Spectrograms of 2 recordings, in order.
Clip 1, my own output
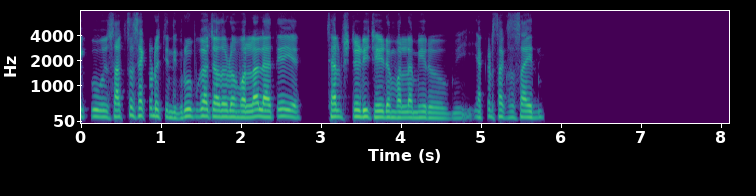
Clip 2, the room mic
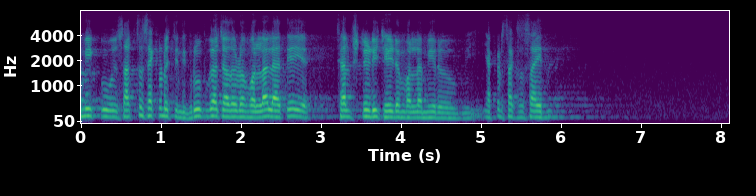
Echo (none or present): present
